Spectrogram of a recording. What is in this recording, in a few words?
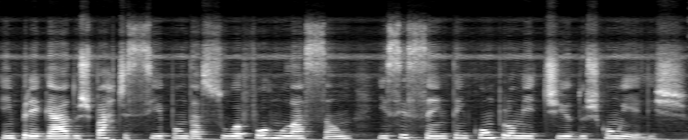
PORTUGUESE BRAZIL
